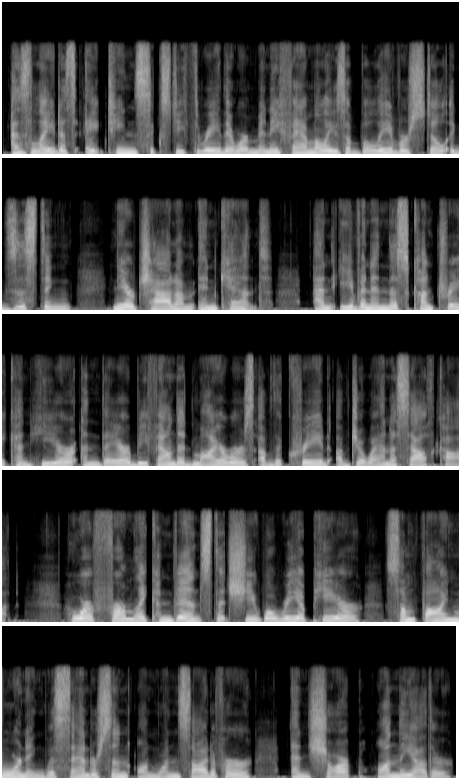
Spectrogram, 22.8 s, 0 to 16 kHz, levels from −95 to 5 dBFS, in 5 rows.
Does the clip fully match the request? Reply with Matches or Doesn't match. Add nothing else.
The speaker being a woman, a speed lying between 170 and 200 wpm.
Doesn't match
